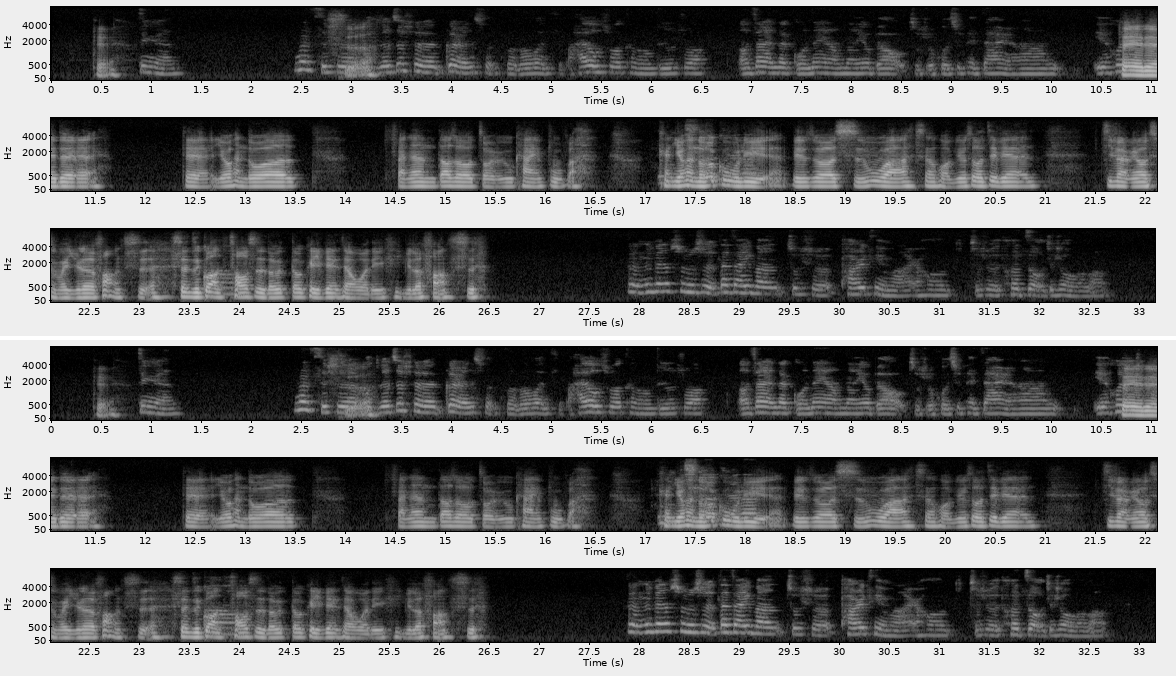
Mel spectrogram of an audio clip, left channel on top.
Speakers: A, on the left; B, on the right.
A: 对，
B: 竟然。那其实我觉得这是个人选择的问题吧。
A: 是，
B: 还有说，可能比如说，呃，家人在国内啊，那要不要就是回去陪家人啊，也会有这方面考虑。
A: 对对对对，有很多，反正到时候走一步看一步吧。
B: <laughs>
A: 看有很多顾虑，
B: 嗯，是的，我觉得
A: 比如说食物啊，生活，比如说这边基本没有什么娱乐方式，甚至逛超市都都可以变成我的一个娱乐方式。
B: 啊，对，那边是不是大家一般就是 party 嘛，然后就是喝酒这种的吗？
